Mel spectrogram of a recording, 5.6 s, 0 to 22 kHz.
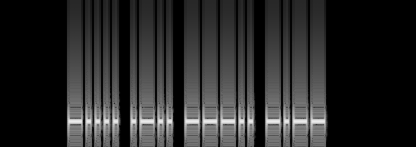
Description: Morse code, heard as a keyed tone, about 20 wpm, 700 Hz. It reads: 6L8Y
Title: Four Letter-Number Combinations - 20wpm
